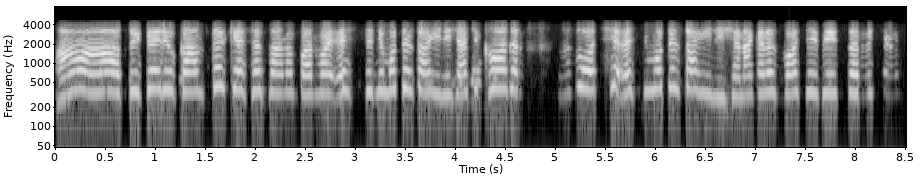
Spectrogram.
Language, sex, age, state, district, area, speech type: Kashmiri, female, 18-30, Jammu and Kashmir, Srinagar, urban, conversation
